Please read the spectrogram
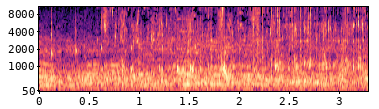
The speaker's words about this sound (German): Ich habe Ihnen das Glas extra randvoll geschüttet, damit Sie Ihren Kummer über Ihre fehlenden schauspielerischen Fähigkeiten darin ertränken können.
